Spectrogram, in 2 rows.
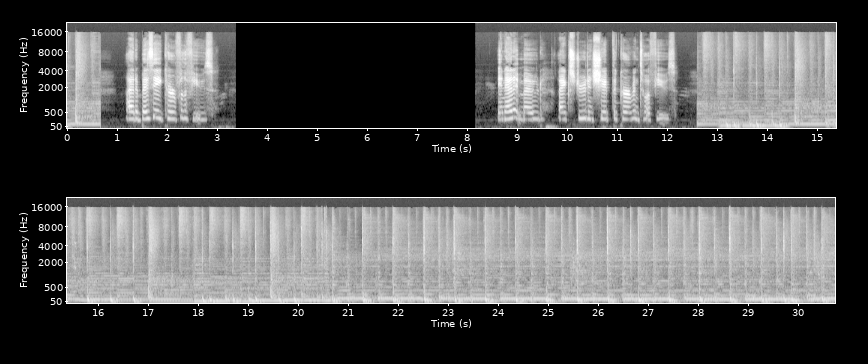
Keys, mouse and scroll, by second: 1.3 shift+a, 5.7 click, 6.9-7.4 typing, 8.1-8.9 scroll down 1, 10.3 a, 15.8 g, 16.3 z, 17.5 click, 17.8-19.5 typing, 20.6 click, 21.0 scroll up 1, 21.5 middle click, 22.5-22.9 typing, 24.0 click, 24.3-25.6 middle drag, 25.6 KP_1, 26.1 shift+middle click, 26.6 scroll down 1, 27.4 shift+middle click, 28.5 click, 29.3 g, 30.2 click, 30.5 r.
